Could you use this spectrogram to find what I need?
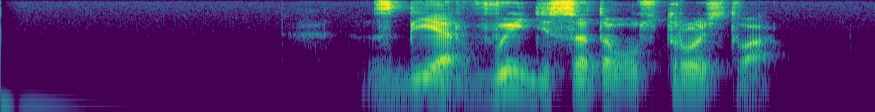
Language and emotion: Russian, angry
